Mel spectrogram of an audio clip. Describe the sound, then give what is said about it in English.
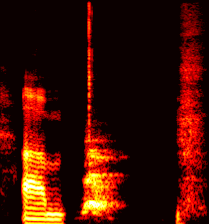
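A dog barks three times in quick, uneven succession: a full-throated woof, a sharper second bark, then a short breathy huff after a brief pause, all clear. “Got my dog barking in the background, of course.”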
